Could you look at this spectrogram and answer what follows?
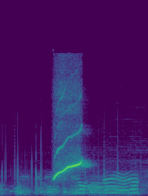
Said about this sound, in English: Did I nail it? Did I nail that? Yeah, I had no idea that you could whistle like that.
